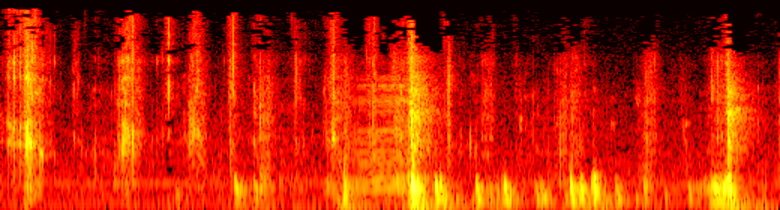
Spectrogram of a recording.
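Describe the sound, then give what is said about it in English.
Loud, crisp crunching of raw kohlrabi being chewed right at the microphone, a steady run of irregular bites and wet mastication bursts with no one talking. “Here, eat another one and chew near the mic. And then make sure, you know, you crunch it right in front of the mic.”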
